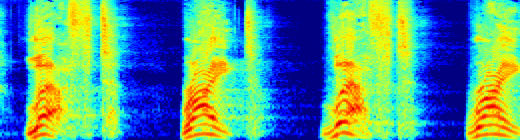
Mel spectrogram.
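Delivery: high, loud, called-out yelling.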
